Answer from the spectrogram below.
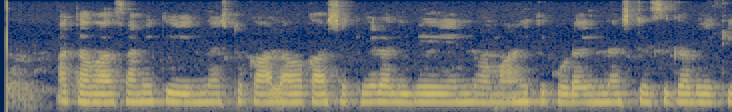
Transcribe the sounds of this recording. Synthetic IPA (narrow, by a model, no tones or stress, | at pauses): ɐt̪ɐʋaːsɐmit̪iinːɐsʈkaːlɐɐʋɐkaːʃɐkeːɭɐlid̪eːnːuʋɐmaːɦit̪ikuːɽɐinːɐsʈesiɡɐbeːki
